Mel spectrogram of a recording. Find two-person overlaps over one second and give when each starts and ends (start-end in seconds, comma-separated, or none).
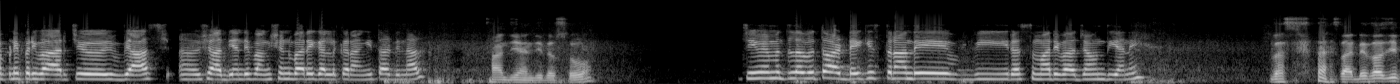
none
